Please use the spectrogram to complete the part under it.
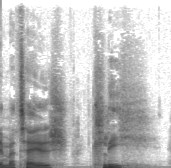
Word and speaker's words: Mateusz Klich: I should say Mateusz Klich, because that's how you say it properly.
